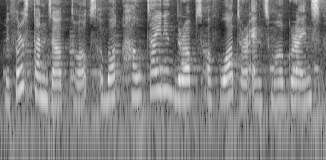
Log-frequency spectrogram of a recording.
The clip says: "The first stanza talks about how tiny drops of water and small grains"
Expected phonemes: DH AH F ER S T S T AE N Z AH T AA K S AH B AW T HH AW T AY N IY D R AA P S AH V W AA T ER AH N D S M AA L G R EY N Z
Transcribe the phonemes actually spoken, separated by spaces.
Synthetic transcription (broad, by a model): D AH F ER T S T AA N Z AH T AA K S AH B AW T HH AW T AY N IY D R AA P S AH F W AA T ER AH N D S M AA L G R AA N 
